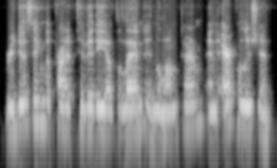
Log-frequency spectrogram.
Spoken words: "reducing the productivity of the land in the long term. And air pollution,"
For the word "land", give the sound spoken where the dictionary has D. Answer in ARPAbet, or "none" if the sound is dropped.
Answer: D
